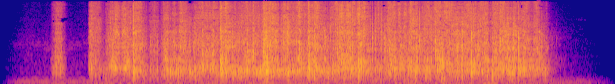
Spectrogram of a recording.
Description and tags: mySound TBB Gyulshah
Sounds from objects that are beloved to the participant pupils at the Toverberg school, Ghent
The source of the sounds has to be guessed, enjoy.
belgium, cityrings, toverberg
